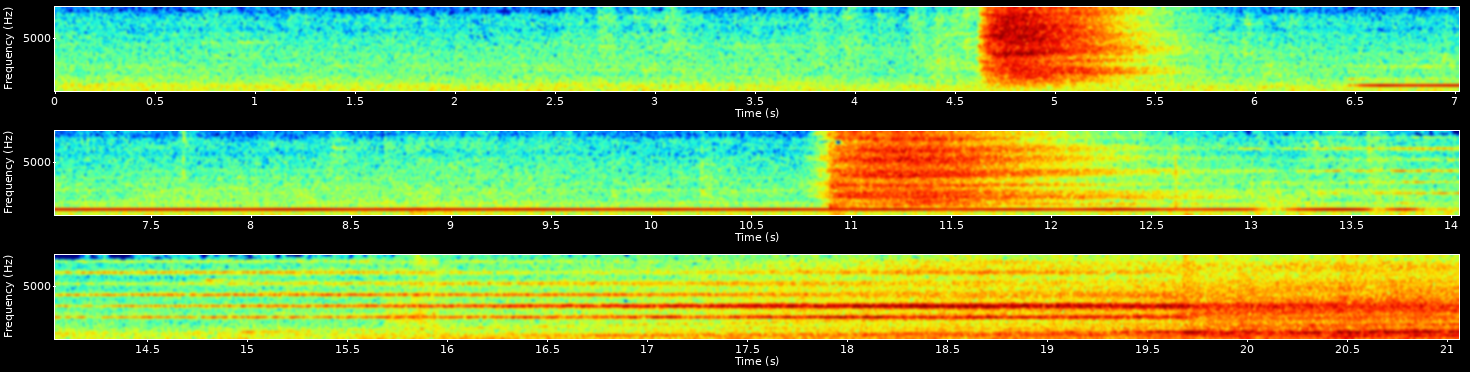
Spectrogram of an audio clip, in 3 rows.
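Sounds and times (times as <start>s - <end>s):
compressed air hissing: 4.6s - 5.6s, 10.8s - 12.6s.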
